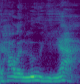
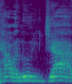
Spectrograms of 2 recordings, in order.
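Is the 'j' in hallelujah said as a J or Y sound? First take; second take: Y sound; J sound. First: The middle consonant is a soft Y sound. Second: The middle consonant is a hard J sound. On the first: The speaker calls it right. "We say hallelujah. Yah" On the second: The speaker calls it wrong. "it's got a J there, but we do not say hallelujah"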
